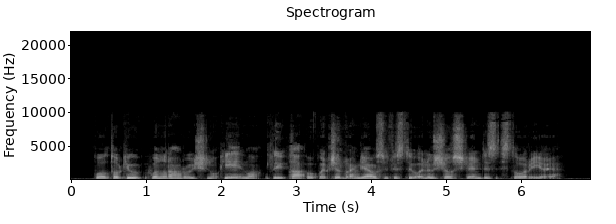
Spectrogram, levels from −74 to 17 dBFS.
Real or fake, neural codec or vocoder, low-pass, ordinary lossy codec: fake; autoencoder, 22.05 kHz, a latent of 192 numbers a frame, VITS, trained on many speakers; 9.9 kHz; AAC, 32 kbps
